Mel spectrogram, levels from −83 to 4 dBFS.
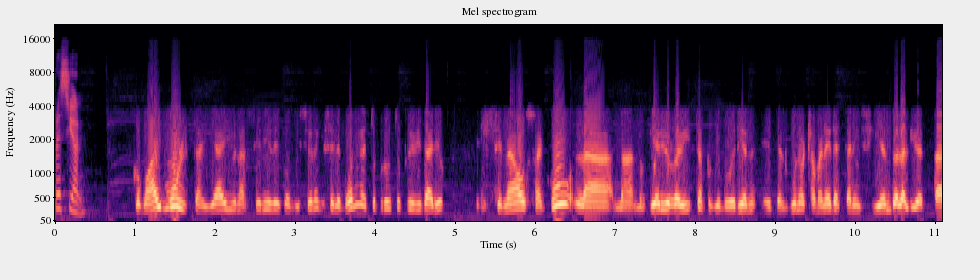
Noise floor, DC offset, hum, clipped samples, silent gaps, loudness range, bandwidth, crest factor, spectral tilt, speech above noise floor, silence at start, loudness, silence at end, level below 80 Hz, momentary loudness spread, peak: -51 dBFS; under 0.1%; none; 0.5%; none; 4 LU; 11 kHz; 12 dB; -4.5 dB/octave; 40 dB; 0 s; -12 LUFS; 0 s; -54 dBFS; 10 LU; 0 dBFS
